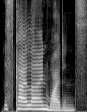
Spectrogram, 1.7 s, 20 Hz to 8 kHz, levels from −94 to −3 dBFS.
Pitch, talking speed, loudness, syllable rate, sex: 230 Hz, 135 wpm, -16 LUFS, 3.1 syllables/s, female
